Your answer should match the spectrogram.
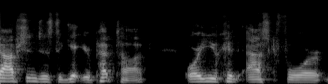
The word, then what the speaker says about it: Peptoc: a telephone number for pep talks yep pep talks uh they even spell it p-e-p-t-o-c it's called pep talk it's a free hotline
